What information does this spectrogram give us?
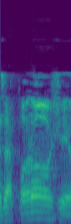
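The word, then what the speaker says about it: Zaporizhzhia: E l'ennesimo tentativo ci hanno provato anche a Zaporozhye o Zaporizia, non mi ricordo esattamente come si pronuncia. Zaporizia, certo. Zaporizia, sì, è l'ennesimo Sì, tentativo.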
